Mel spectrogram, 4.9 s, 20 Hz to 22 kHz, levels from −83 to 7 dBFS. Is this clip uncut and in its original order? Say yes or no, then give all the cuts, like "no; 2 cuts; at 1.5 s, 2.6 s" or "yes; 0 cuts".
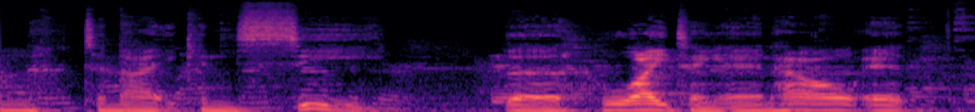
yes; 0 cuts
